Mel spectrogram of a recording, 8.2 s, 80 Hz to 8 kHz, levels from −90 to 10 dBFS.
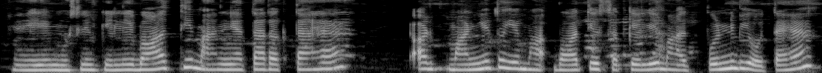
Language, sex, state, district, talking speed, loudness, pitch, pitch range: Hindi, female, Bihar, Bhagalpur, 170 wpm, -19 LUFS, 225 Hz, 210-255 Hz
